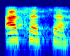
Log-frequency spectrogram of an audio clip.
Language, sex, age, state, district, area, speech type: Bengali, female, 30-45, West Bengal, Kolkata, urban, conversation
